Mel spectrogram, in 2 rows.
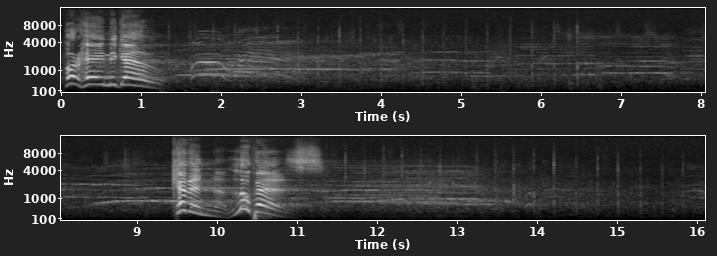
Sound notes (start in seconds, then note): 0.9 cheering; 10.6 cheering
